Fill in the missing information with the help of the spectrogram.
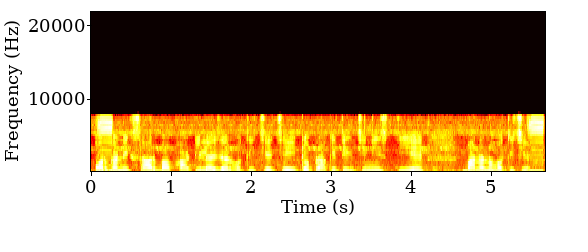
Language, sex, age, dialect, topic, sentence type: Bengali, female, 18-24, Western, agriculture, statement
